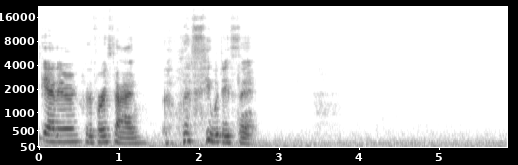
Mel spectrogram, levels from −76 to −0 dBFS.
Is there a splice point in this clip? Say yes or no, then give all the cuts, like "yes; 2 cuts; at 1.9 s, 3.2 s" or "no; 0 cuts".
no; 0 cuts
